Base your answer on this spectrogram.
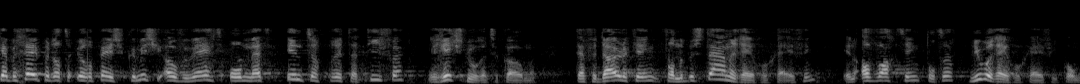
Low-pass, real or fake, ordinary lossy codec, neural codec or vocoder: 5.4 kHz; real; none; none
